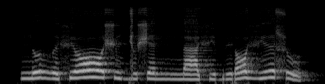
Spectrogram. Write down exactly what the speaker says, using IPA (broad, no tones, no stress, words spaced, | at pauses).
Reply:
nʊβɘ fʲɔːʃyɟuʃɛ nːa fʲɛbyɾɔ vʲɘːɬu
